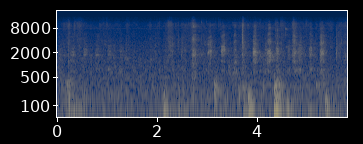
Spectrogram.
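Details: Panting from four-week-old puppies, soft breathy puffs in an uneven rhythm, mixed with brief high squeaks and low thumps toward the end.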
